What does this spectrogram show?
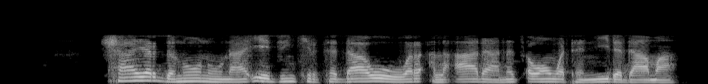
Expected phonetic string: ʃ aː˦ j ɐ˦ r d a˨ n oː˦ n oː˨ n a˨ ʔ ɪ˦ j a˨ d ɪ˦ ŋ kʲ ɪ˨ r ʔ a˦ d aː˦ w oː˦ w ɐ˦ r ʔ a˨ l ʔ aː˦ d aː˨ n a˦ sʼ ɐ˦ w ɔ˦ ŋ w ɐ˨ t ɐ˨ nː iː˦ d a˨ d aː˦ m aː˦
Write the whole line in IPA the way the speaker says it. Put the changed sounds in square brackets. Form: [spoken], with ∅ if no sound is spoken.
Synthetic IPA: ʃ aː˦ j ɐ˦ r d a˨ n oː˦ n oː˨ n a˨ ʔ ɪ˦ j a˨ [d͡ʒ] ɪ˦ ŋ kʲ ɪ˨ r [t] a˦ d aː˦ w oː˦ w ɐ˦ r ʔ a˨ l ʔ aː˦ d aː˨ n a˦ sʼ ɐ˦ w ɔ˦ ŋ w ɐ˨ t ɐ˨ nː iː˦ d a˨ d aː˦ m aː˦

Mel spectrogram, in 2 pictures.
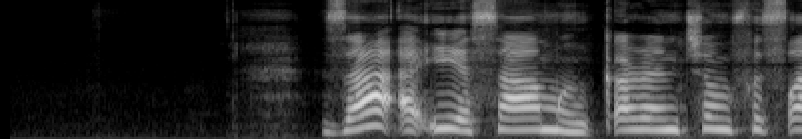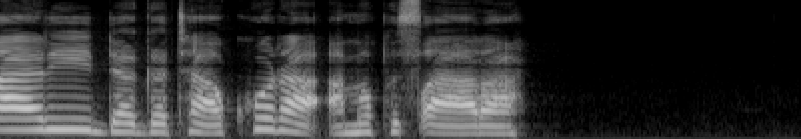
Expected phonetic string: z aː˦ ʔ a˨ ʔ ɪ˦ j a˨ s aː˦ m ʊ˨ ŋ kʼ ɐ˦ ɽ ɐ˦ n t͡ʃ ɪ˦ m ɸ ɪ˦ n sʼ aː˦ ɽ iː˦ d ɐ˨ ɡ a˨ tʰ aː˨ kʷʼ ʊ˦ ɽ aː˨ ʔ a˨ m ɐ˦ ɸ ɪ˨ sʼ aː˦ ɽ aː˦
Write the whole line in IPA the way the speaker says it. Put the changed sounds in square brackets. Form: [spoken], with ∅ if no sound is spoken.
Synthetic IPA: z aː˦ ʔ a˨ ʔ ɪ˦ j a˨ s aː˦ m ʊ˨ ŋ kʼ ɐ˦ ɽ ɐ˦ n t͡ʃ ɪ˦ m ɸ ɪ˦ [∅] sʼ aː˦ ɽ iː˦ d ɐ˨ ɡ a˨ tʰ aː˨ [kʷ] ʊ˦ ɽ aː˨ ʔ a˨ m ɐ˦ ɸ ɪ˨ sʼ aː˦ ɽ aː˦

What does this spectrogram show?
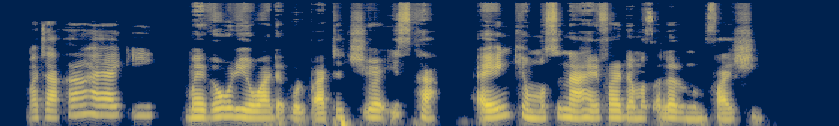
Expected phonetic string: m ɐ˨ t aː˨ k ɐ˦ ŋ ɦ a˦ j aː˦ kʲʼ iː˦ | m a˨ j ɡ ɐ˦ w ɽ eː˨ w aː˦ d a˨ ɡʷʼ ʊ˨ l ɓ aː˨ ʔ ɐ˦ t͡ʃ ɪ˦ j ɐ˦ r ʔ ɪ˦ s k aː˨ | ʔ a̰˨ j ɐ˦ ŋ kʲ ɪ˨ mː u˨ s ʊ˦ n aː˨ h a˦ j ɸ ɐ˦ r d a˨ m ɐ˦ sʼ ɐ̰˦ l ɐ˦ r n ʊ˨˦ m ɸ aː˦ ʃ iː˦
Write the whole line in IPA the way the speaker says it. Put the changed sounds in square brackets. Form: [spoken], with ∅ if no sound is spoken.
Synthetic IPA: m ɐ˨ t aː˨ k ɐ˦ ŋ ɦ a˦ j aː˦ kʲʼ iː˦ | m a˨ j ɡ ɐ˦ w ɽ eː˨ w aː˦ d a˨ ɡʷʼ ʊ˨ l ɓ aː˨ [t] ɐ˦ t͡ʃ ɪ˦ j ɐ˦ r ʔ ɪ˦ s k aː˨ | ʔ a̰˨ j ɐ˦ ŋ kʲ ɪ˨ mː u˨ s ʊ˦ n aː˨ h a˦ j ɸ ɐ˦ r d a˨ m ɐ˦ sʼ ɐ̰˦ l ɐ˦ r n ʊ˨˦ m ɸ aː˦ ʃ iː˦

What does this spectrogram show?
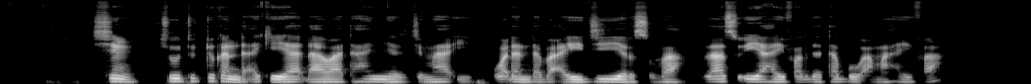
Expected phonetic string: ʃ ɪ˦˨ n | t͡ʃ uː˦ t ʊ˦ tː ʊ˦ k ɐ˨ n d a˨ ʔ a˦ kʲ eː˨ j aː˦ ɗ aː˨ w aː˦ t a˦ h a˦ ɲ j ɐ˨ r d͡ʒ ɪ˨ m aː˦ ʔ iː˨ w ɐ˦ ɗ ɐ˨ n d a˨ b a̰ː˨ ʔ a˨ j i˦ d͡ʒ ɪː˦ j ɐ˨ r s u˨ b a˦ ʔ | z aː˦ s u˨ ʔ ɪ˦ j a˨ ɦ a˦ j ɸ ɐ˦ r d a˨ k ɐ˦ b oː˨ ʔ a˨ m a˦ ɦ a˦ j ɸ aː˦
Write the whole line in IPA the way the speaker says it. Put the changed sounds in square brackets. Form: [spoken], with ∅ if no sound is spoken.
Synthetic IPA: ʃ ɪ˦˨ n | t͡ʃ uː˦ t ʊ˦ tː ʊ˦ k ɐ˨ n d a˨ ʔ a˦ kʲ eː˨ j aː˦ ɗ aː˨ w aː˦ t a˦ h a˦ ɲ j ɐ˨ r d͡ʒ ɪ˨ m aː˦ ʔ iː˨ w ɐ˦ ɗ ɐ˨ n d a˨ b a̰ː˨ ʔ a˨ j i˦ d͡ʒ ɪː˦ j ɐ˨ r s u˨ b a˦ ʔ | z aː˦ s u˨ ʔ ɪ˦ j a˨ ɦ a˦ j ɸ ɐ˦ r d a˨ [t] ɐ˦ b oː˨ ʔ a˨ m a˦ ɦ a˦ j ɸ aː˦

